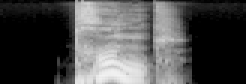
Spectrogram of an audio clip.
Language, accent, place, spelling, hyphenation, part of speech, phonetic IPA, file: German, Germany, Berlin, Prunk, Prunk, noun, [pʁʊŋk], De-Prunk.ogg
- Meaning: magnificence, luxury, splendor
